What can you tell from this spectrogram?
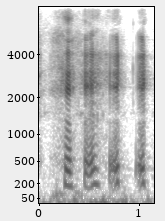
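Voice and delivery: high-pitched put-on giggle; acted giggle. Merlin has just announced twins, acted giggle.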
